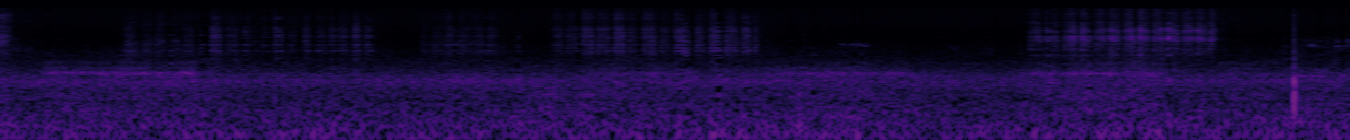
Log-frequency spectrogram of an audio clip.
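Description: Faint scratching of a marker pen's tip on paper, in a few runs of quick strokes.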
